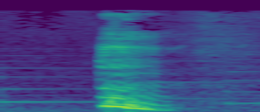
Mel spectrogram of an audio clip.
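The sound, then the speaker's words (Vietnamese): A single dry cough or throat clearing from a man, short and fairly loud, standing alone against near silence. “Cậu vội vàng buông tay của mình ra khỏi người cô, ho khan mấy tiếng.”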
